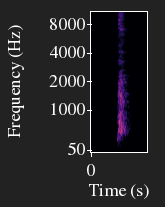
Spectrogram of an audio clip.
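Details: A pet dog barks once in the background indoors while its owner records: a single short, fairly faint bark in a quiet room.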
